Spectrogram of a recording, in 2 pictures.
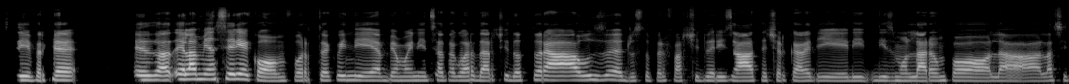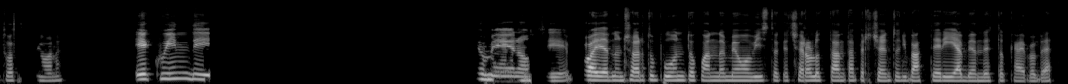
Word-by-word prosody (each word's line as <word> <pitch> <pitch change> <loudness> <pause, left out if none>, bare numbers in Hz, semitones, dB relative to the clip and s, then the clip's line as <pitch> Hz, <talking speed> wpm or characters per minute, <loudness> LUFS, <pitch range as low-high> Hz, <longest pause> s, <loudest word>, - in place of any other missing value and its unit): Sì, 195 -1 +4
perché 195 +1 +3 0.5
esa 205 -1 +5
è 240 - +4
la 240 +1 +10
mia 235 -1 +3
serie 245 -2 +5
comfort, 180 +1 +1
quindi 200 -2 -1
abbiamo 185 0 -3
iniziato 190 0 -5
a - - -3
guardarci 185 +2 -3
Dottor 185 +3 -4
House 200 +1 +5
giusto 180 +1 -12
per 175 +1 -11
farci 175 0 -10
2 180 0 -6
risate, 175 0 +1
cercare 175 -1 -5
di 175 -1 -7
di 175 -1 -7
di 180 0 -7
smollare 175 0 -1
un 180 +1 -5
po' 170 -2 +1
la 165 -1 -1
la 175 +2 -6
situazione, 185 0 -12 0.7
e 240 0 +5
quindi 260 -2 -1 2.8
Più 235 - -1
o - - 0
meno, 190 -3 0
sì. 170 0 -8
Poi 195 -3 +5
ad 185 - +1
un 185 - -4
certo 195 +1 -2
punto, 195 0 -3
quando 180 -1 -4
abbiamo 180 0 -3
visto 180 0 -6
che 180 - -12
c'era 180 0 -3
l'80% 180 0 -5
di 180 - -8
batteria 175 0 -1
abbiam 170 -1 -4
detto: 170 +1 -8
"Okay, 160 -1 -7
vabbè 160 +1 -9
185 Hz, 150 wpm, -24 LUFS, 175-195 Hz, 2.8 s, la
